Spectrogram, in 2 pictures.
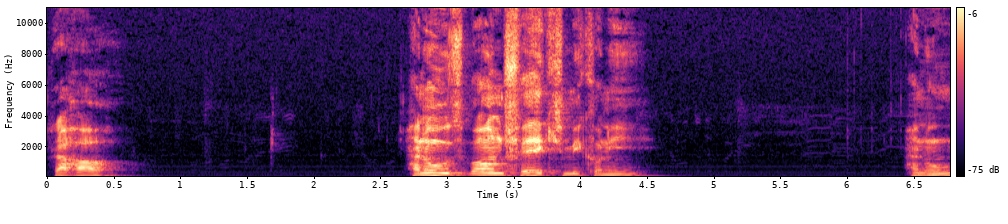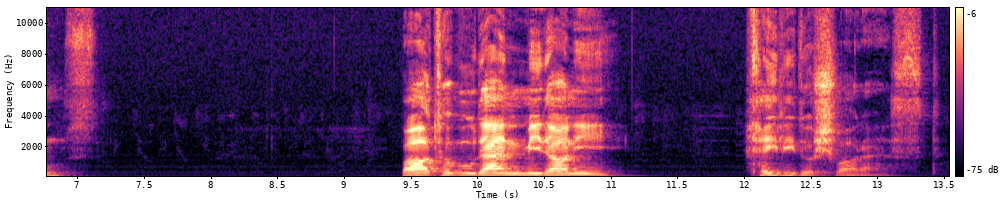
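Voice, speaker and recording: A man's voice: mid-range voice, pauses often. A man reciting a poetic dialogue with himself, trading short, brooding questions and answers.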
